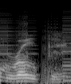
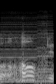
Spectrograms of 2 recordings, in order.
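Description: First: It is pronounced unlike the English word rope. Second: It is pronounced like the English word rope. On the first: The speaker calls it wrong. "não rope" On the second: The speaker calls it right. "tipo, rope"

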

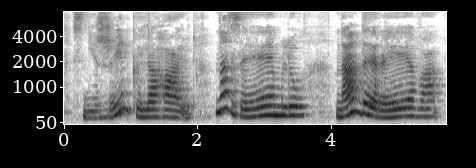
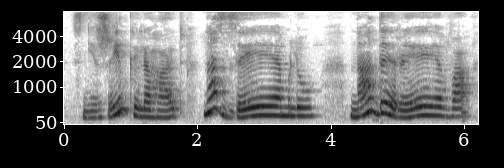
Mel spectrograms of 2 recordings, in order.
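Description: The two takes are said the same way.

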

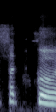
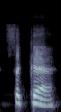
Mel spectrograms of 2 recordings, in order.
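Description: First: The word ends with an o vowel. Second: The word ends with an a vowel. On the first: This is the form from another dialect area. The speaker calls it wrong. "dialek saya salah ya, bukan sego ya" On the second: This is the local West Java form. The speaker calls it right. "sega. Bahasa Jawa Barat ya"

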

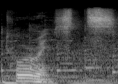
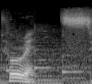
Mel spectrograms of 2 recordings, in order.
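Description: First: The final consonants are all clearly pronounced. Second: The final consonants are glided over quickly. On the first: "nếu mà đọc liền cho nó chính xác hơn nữa là tourists" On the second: "Nếu đọc mà lướt các bạn thấy là tourists cũng được"

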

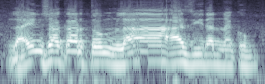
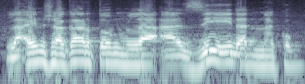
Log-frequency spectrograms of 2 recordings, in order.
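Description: First: The second la has a long vowel. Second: The second la has a short vowel. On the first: Thanks will not bring more. The speaker calls it wrong. "kamu tidak akan kutambah. Nauzubillah" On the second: Thanks will surely bring more. The speaker calls it right. "sungguh pasti akan kutambah"

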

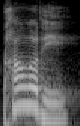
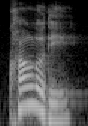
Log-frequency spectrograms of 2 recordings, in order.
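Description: No difference in how they are said.

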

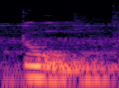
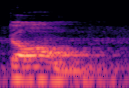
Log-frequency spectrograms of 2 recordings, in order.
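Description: First: The vowel is a long 'oo' sound. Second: The vowel is a short 'o' as in top. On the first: The speaker calls it right. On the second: The speaker calls it wrong.

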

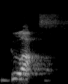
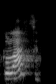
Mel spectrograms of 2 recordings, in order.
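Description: First: The l is made with the tongue pulled back. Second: The l is made with the tongue pushed forward. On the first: The speaker calls it right. "nó thụt lưỡi lại nó chỉ ra chữ glass" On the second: The speaker calls it wrong. "Không phải như thế á"

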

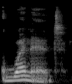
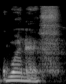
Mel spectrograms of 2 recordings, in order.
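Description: First: The word ends with a plain d sound. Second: The word ends with a soft th sound. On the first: The speaker calls it wrong. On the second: The speaker calls it right.

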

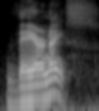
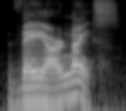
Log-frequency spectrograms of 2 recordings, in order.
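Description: First: The words are said at a quick pace. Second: The words are said at a slow pace. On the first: "so again, faster" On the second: "I'm going to read it slow at first"

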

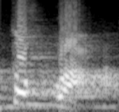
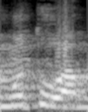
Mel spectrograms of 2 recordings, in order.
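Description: First: The second syllable is an open 'taw' sound. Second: The second syllable is a short 'tu' sound. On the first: The speaker calls it right. "উচ্চারণটা হচ্ছে মুতাওয়া" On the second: The speaker calls it wrong. "মুতুয়া শব্দটা ভুল বলে আর কি"

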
